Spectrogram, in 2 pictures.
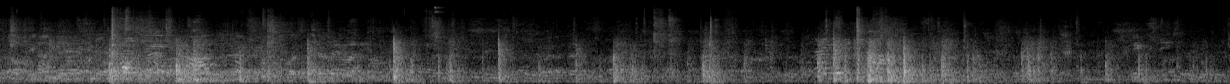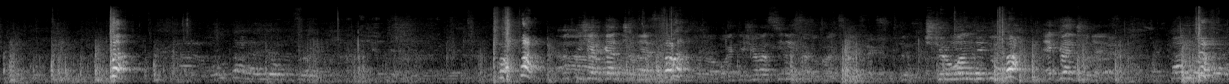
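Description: Boxing gloves thud against bodies and gloves.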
